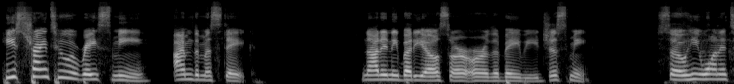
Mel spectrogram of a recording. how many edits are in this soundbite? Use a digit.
0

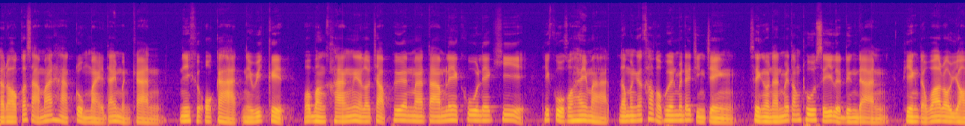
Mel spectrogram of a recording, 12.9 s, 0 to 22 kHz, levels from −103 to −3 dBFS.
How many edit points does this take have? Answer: 0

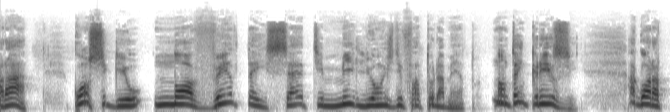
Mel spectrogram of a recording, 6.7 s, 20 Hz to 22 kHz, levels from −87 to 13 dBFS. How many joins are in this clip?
0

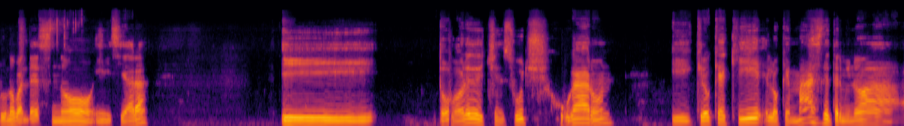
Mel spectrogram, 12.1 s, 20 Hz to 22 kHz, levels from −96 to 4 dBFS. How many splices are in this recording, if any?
1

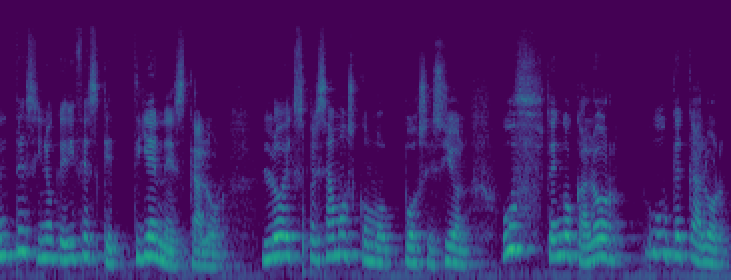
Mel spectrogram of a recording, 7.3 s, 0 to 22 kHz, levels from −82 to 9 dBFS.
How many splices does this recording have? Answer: 0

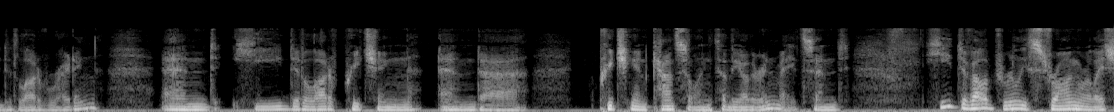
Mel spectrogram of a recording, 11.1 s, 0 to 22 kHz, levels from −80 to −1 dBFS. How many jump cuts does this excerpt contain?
0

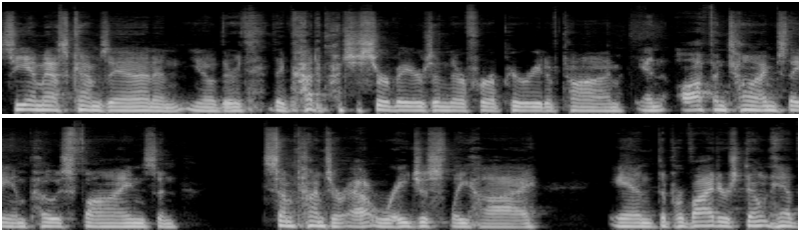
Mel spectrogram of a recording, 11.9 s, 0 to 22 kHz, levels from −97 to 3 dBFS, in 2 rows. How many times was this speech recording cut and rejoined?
2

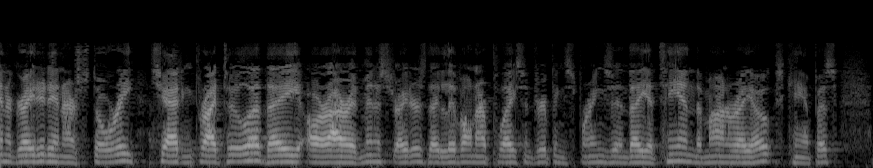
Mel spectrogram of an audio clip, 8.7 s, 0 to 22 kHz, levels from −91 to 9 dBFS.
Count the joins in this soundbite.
2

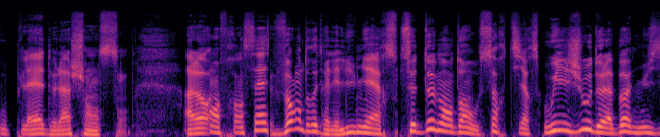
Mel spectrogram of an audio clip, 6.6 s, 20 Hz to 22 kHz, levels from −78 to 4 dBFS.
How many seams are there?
5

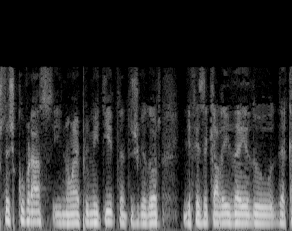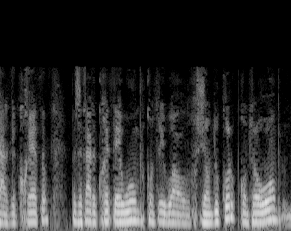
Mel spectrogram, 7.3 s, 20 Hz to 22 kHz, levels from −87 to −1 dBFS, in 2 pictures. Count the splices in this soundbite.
0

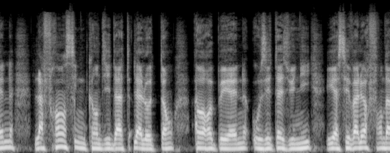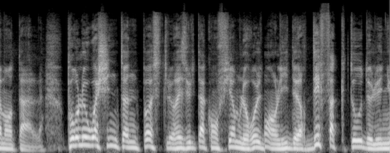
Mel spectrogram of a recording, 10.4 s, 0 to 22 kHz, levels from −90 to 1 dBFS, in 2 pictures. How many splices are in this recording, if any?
4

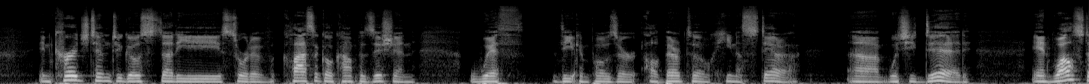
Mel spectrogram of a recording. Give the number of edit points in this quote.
1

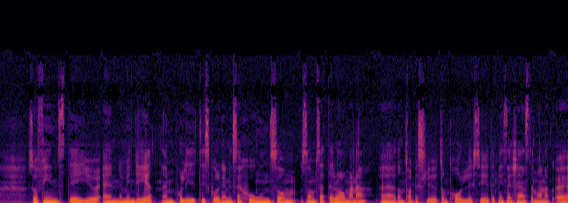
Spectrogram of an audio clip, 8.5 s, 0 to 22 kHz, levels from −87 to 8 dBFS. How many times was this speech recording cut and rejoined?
0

